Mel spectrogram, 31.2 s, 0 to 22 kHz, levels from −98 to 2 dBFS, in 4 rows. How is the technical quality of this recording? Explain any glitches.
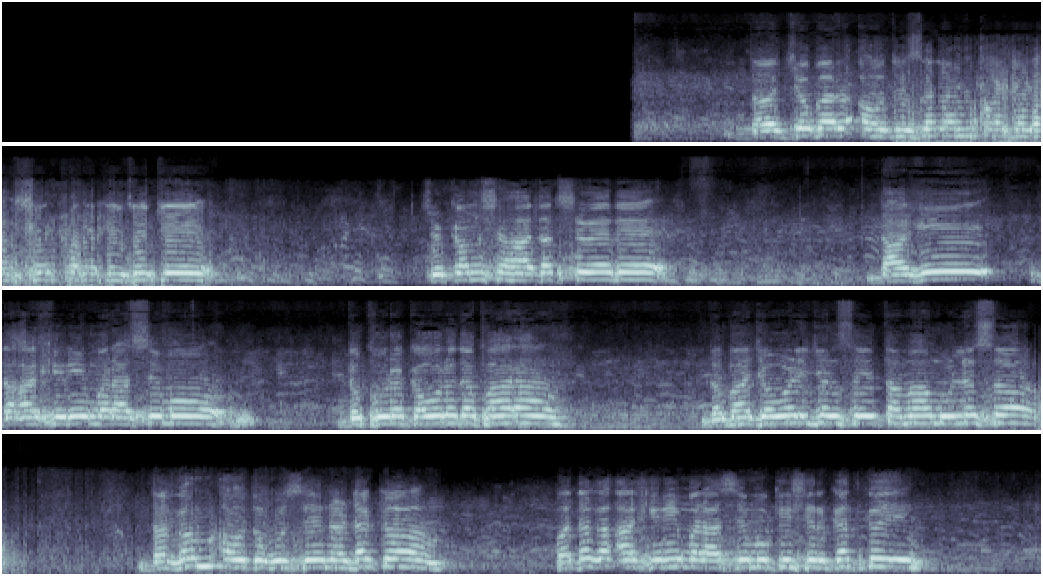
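Two stretches suffer a call bitrate drop, at 6.71–12.93 s and from 23.14 s to the end. The bandwidth estimate fell and the encoder coded more coarsely, which fits a slide from 32 to 8 kbps. Highs get cut from 20 kHz to 8 kHz, so it goes muffled and watery, worst for about 2.4 s and 2.0 s.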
